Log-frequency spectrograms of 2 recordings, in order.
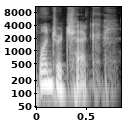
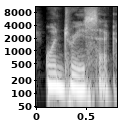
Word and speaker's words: Wondracek: So I've been saying your name wrong for a month. I took it for granted it was Wondracek, and it's not. You were saying Wondracek. Wondracek, okay.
